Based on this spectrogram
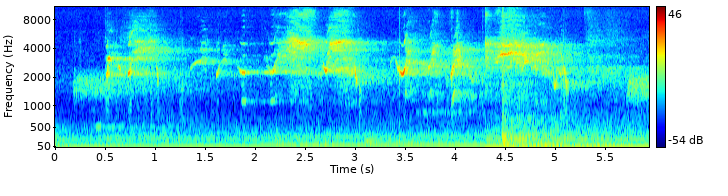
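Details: A peregrine falcon chick, Yurruga, at Orange, NSW, Australia, on 5 November 2021, gives harsh, wheezy, high-pitched begging cries in a near-continuous run, broken by sharper chirped notes, as its rain-soaked parents bring a soaked starling.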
